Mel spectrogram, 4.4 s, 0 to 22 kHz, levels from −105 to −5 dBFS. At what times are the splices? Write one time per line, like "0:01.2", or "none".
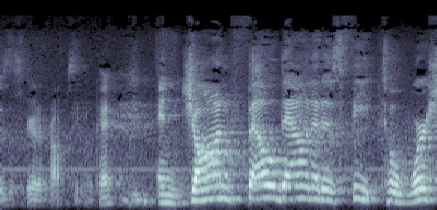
0:01.5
